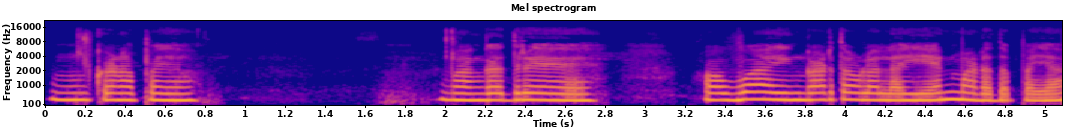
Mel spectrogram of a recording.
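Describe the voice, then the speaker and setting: Woman doing tearful cartoon daughter, very high voice, quick, raspy fry. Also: completely flat delivery, a little mellow, no room sound. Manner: pleading, worried questions. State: crying. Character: tearful teenage village daughter, anxious and pleading. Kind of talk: cartoon voice acting.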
